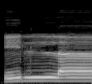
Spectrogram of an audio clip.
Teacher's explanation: الا چھوٹا مد ہے، 3 الف کے مقدار کھینچنا ہے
